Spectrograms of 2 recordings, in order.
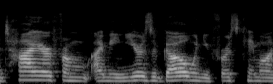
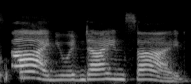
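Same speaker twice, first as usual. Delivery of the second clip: emphatic; 5 semitones higher, 4 dB louder than usual. Real, not acted. Stressing how hiding would feel.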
